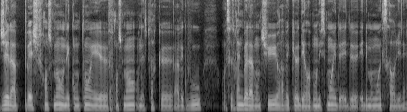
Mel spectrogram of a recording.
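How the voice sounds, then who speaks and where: Over a very clean recording with a silent background, a man with a very deep, low pitch speaks at a fairly quick pace in a dark, mellow tone with monotone, flat intonation. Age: 20s. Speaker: podcast co-host. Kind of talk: casual chat.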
